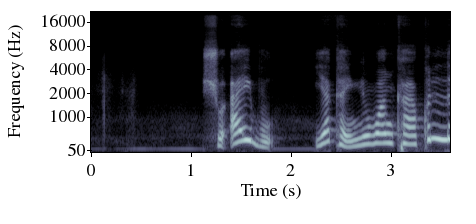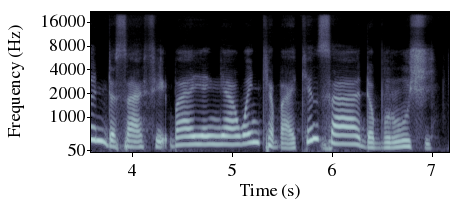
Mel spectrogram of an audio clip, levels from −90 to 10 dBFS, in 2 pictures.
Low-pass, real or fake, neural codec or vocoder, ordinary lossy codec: 19.8 kHz; fake; autoencoder, 48 kHz, 32 numbers a frame, DAC-VAE, trained on Japanese speech; none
